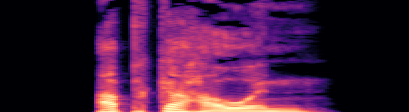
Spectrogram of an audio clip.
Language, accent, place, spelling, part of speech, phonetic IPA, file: German, Germany, Berlin, abgehauen, verb, [ˈapɡəˌhaʊ̯ən], De-abgehauen.ogg
- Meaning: past participle of abhauen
